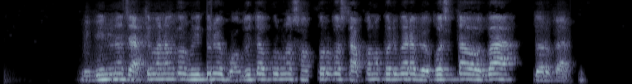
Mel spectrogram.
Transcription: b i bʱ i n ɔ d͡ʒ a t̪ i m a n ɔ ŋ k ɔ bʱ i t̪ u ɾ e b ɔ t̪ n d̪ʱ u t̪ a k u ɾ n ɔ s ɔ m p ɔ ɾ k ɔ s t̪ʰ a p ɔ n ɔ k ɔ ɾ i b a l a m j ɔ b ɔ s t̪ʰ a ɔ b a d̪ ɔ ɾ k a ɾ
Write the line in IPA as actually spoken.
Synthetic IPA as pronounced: b i bʱ i nː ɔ d͡ʒ a t̪ i m a n ɔ ŋ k ɔ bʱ i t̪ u ɾ e b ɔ n d̪ʱ u t̪ a p u ɾ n ɔ s ɔ m p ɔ ɾ k ɔ s t̪ʰ a p ɔ n ɔ k ɔ ɾ i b a ɾ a b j ɔ b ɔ s t̪ʰ a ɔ b a d̪ ɔ ɾ k a ɾ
